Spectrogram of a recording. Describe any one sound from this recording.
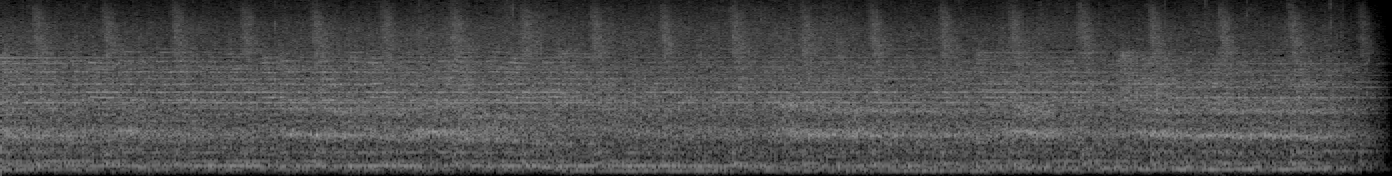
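A large crowd claps in a steady rhythm.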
